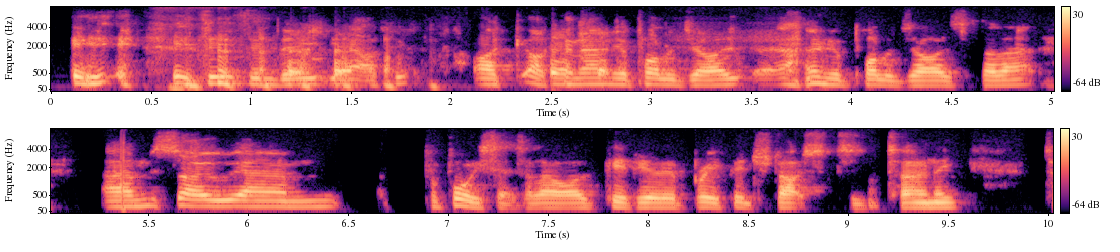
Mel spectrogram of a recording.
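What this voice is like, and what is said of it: Very strong UK-style accent. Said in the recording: “I've picked up a very strong accent coming from you. Is this because the person we're interviewing is from the UK?”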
